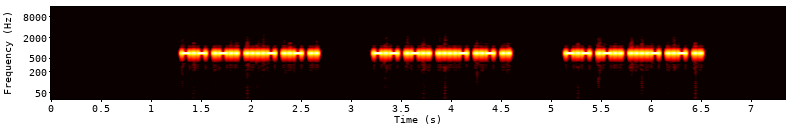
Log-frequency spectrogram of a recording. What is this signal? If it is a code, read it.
Morse code, heard as a keyed tone, about 42 wpm, 700 Hz. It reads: KL4UI KL4UI KL4UI
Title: USA Call Signs - 5 Characters - Repeated 3x - 45wpm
